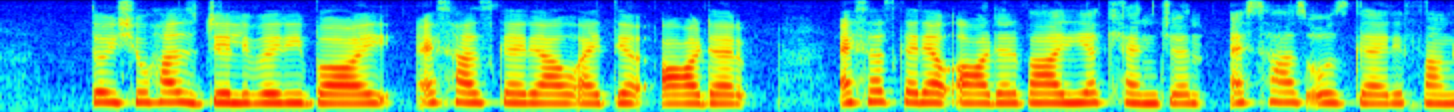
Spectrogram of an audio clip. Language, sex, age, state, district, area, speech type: Kashmiri, female, 18-30, Jammu and Kashmir, Kulgam, rural, spontaneous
